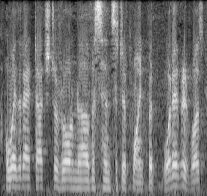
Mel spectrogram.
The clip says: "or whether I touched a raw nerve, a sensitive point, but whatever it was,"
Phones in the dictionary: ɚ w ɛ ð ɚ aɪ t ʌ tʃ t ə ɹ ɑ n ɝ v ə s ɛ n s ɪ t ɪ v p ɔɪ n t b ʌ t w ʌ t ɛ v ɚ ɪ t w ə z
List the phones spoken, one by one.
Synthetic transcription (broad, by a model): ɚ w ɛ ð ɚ aɪ t ʌ tʃ t ə ɹ ɑ n ɝ v ə s ɛ n s ɪ t ɪ v p ɔɪ n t b ʌ t w ʌ t ɛ v ɚ ɪ t w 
